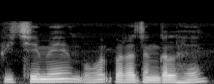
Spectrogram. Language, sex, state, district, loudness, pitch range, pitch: Hindi, male, Arunachal Pradesh, Lower Dibang Valley, -14 LUFS, 105-120 Hz, 110 Hz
